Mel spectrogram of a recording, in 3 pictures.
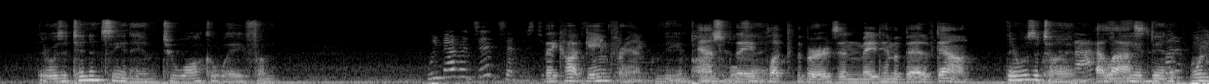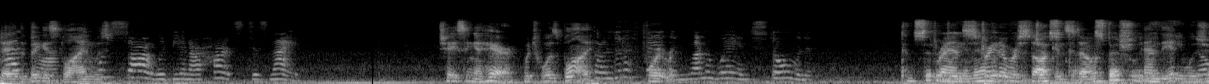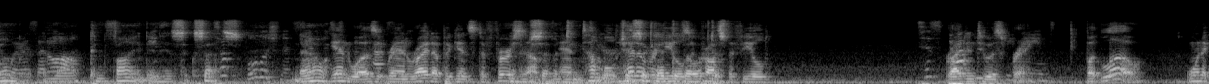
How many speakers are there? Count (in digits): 3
